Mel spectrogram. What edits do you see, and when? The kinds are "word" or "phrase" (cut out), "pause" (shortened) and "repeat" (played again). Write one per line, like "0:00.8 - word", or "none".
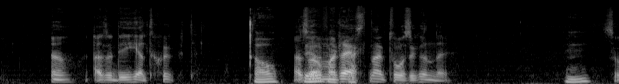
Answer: none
